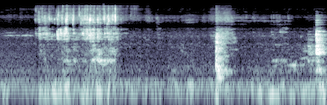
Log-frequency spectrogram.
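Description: Water is poured into a pot of potatoes for a potato pakora curry, with two or three short splashing pours and drips separated by pauses, close and fairly quiet, with no voices.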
